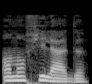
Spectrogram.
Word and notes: en enfilade: français

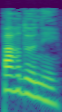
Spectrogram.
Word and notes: pardonner: francais

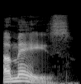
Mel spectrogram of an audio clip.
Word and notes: amaze: anglais

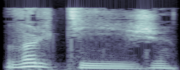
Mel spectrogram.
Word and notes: voltige: francais

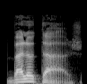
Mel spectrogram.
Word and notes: ballottage: francais

